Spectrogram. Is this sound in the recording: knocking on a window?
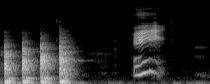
yes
